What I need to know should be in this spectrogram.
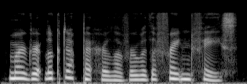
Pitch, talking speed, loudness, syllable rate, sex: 230 Hz, 240 wpm, -16 LUFS, 7.1 syllables/s, female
